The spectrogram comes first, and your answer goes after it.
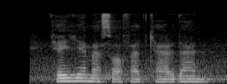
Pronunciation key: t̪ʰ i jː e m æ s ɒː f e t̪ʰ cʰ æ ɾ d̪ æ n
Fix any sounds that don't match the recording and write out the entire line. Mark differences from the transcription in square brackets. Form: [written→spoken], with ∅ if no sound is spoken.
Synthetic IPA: t̪ʰ [i→e] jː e m æ s ɒː f [e→æ] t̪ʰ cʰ æ ɾ d̪ æ n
